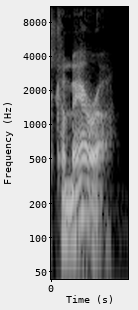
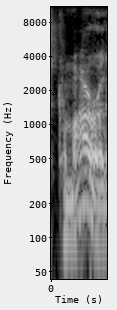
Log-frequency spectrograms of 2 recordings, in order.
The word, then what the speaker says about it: Kamara: I was on a phone call yesterday with someone else whose first name is Kamara, and she pronounces Kamara. Mm-hmm. But on the phonetics chart, when I'm announcing the Saints, it's Kamara. – Kamara. – And she wanted me to remind him that it's Kamara.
